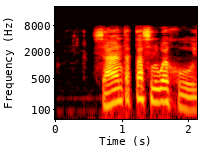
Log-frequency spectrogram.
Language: Kabyle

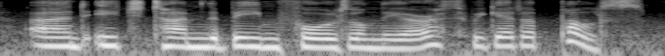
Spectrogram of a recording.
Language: English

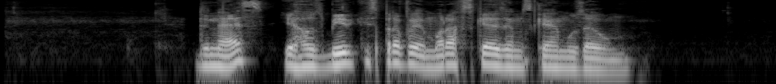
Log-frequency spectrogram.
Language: Czech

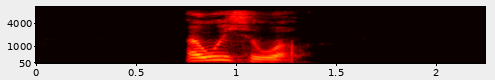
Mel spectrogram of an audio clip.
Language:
Kabyle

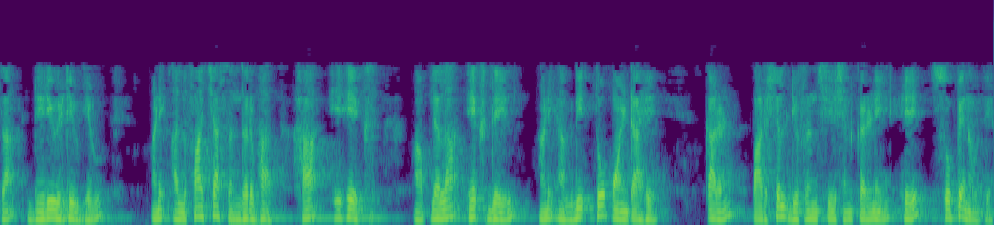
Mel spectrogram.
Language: Marathi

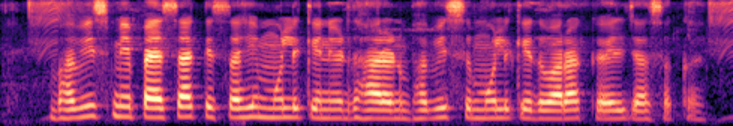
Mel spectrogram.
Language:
Magahi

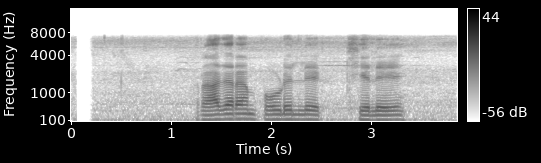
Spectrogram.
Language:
Nepali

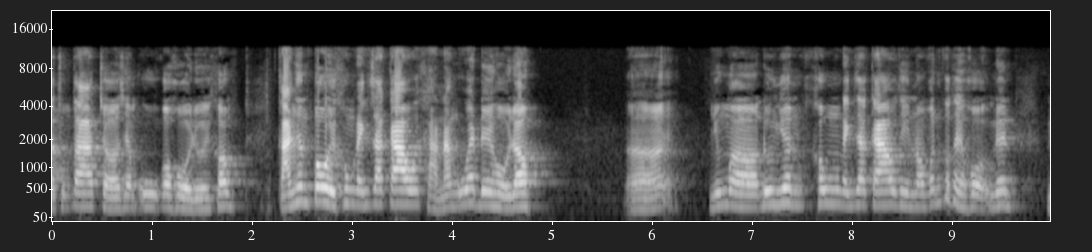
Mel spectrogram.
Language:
Vietnamese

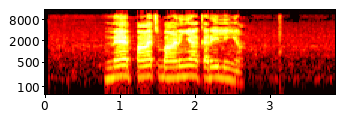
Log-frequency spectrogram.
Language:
Sansi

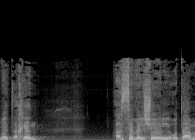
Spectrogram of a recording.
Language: Hebrew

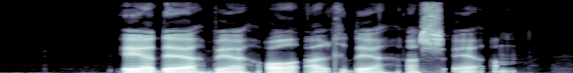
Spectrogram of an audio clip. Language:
Norwegian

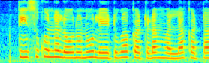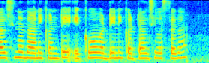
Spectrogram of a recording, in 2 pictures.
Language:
Telugu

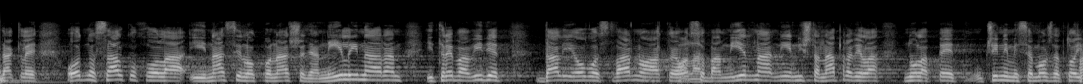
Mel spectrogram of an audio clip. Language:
Croatian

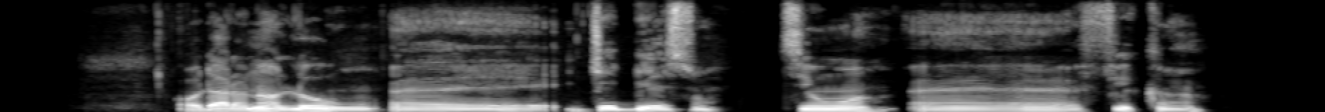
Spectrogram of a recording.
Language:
Yoruba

